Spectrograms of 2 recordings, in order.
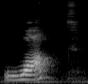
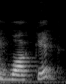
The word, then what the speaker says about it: walked: For example, walk in the infinitive verb becomes walked, ed, walked. You can see walked. We don't say walk it, walked. We are like not pronouncing the e, walked.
